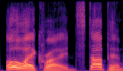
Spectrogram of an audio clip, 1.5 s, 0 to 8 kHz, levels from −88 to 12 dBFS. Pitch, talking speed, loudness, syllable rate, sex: 170 Hz, 195 wpm, -15 LUFS, 3.5 syllables/s, male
